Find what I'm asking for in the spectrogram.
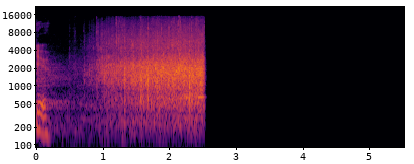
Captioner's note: audience applauding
